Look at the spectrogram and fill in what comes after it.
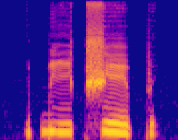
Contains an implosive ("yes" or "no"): yes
